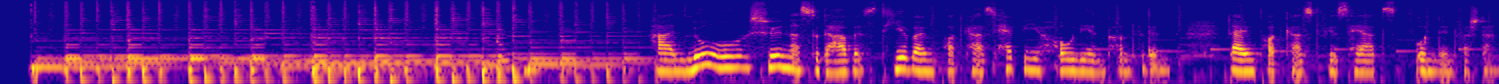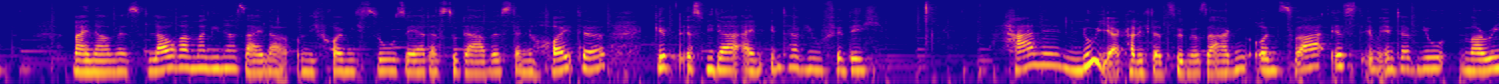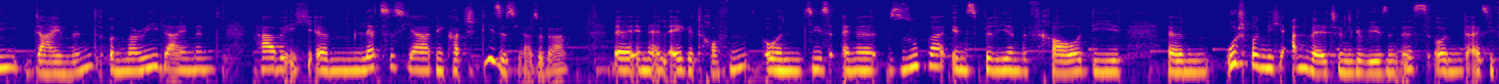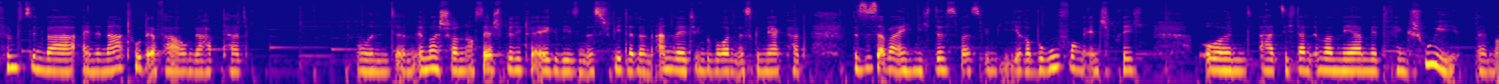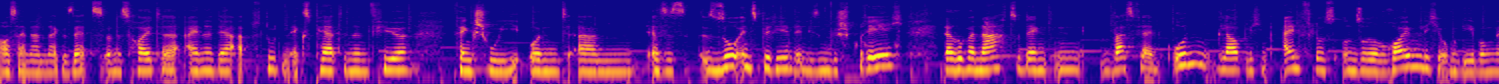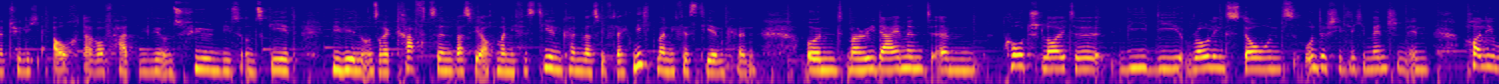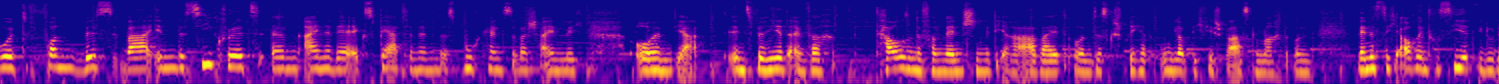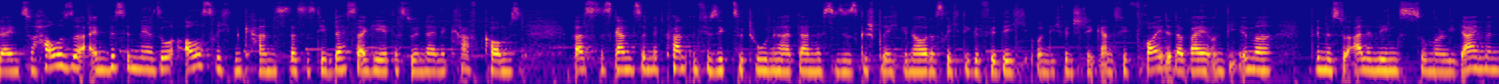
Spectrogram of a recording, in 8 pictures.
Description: Wie dir deine Umgebung hilft, deine Ziele zu erreichen – Interview Special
